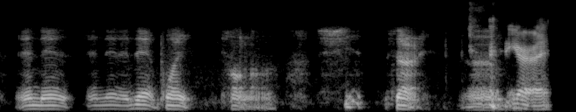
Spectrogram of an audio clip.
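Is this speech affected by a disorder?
Yes: cerebral palsy; wheelchair user.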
